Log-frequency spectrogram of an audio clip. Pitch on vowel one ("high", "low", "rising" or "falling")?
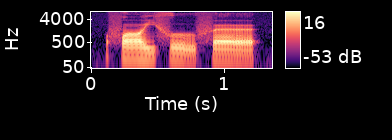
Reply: low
